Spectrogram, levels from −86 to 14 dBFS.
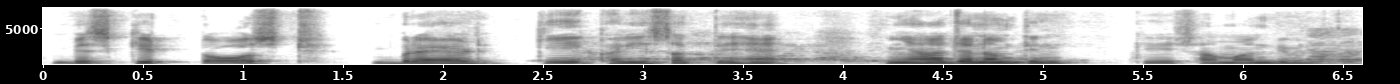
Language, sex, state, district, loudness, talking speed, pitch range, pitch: Hindi, male, Rajasthan, Jaipur, -20 LUFS, 125 wpm, 145-160 Hz, 150 Hz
